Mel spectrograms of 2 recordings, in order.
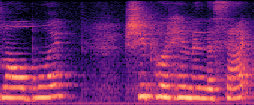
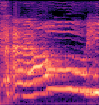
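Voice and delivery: high, drawn-out "ow"; hammed-up high howl of pain; pained yelp; 11 semitones higher, 4 dB louder than usual. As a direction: cry out as if bitten. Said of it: "he cried".

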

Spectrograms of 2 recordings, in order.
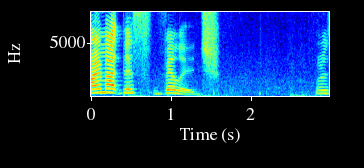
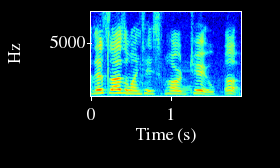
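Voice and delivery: ordinary talk

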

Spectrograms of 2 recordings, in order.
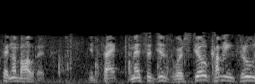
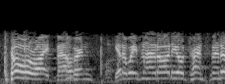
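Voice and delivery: higher, louder, fast order; commanding shout; 10 semitones higher, 5 dB louder than usual. Acted. Colonel bursts in and orders the traitor from the transmitter, shouting. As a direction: burst in and seize control.

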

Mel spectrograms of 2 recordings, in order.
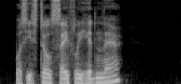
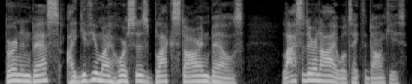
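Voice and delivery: high-pitched, emphatic woman's voice; generous Jane; 6 semitones higher than usual. A narrator's reading. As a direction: announce the gift in a raised, high voice. Voices Jane giving away horses.

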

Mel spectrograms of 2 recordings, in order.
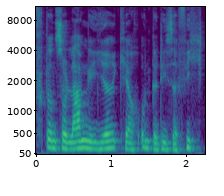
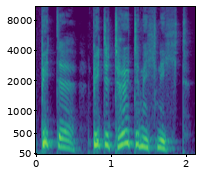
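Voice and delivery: high, loud desperate plea; pleading dragon; 7 semitones higher, 7 dB louder, slower than usual. A narrator's reading. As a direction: beg for your life, calling out high. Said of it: "Da rief ihm dieser zu". (flehend und laut rufend)

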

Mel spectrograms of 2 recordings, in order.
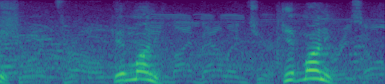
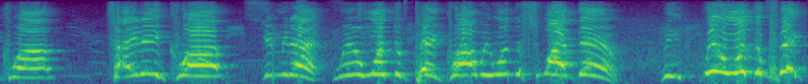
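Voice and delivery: loud, high-pitched taunting yells; fired-up trash-talk shout; hyped shouting; 7 semitones higher, 7 dB louder than usual. Real, not acted. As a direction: holler the calls over the game. Yelling play calls and taunts.

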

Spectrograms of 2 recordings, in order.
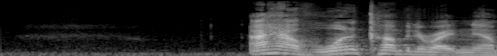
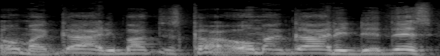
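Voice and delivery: imitating excited people, higher pitch but held soft; mock excitement; 6 semitones higher, 3 dB quieter than usual. Coach quoting people thrilled about his car, mock-excited high voice. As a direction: lightly mimic a gushing fan, high and contained. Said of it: "when people are very excited".

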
